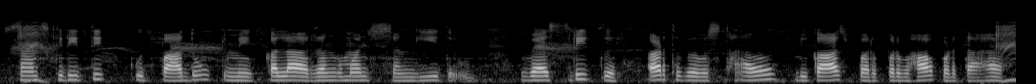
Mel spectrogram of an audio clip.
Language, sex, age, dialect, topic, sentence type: Hindi, female, 31-35, Awadhi Bundeli, banking, statement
